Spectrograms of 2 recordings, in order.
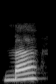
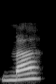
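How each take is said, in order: Both takes have the same delivery.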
